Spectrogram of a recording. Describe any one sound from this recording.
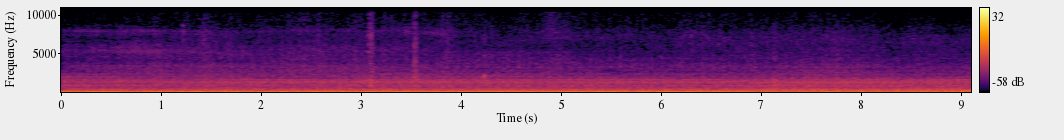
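Wind blows across the microphone outdoors with a low rumble.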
